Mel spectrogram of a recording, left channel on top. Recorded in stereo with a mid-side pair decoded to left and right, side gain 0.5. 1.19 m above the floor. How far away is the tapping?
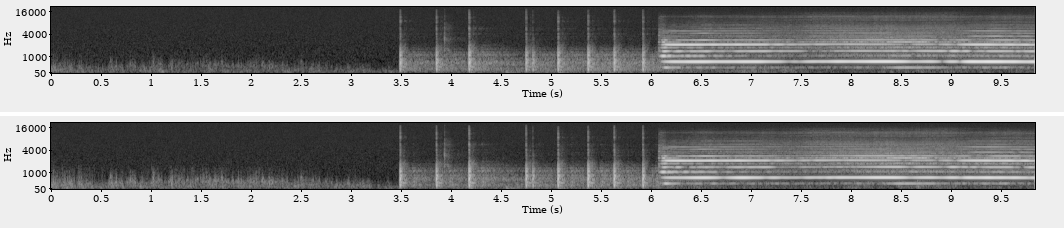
About 0.8 m.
